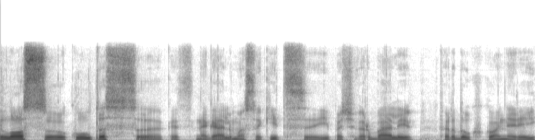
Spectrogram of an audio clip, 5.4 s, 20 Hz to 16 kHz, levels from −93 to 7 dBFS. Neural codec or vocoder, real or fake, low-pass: none; real; 10.8 kHz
